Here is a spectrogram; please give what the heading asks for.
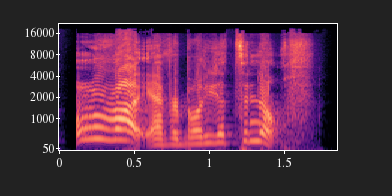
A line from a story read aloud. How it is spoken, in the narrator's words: Ginny shouted, sounding eerily like Molly Weasley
